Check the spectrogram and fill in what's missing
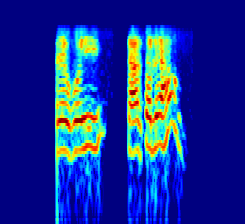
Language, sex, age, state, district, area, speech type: Hindi, female, 45-60, Uttar Pradesh, Hardoi, rural, conversation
